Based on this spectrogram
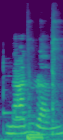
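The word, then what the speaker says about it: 男人: 男人. Can you say that together? 男人. 男人人. 这 Do your R's, you gotta roll up. Your tongue has to hit the roof of your mouth.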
